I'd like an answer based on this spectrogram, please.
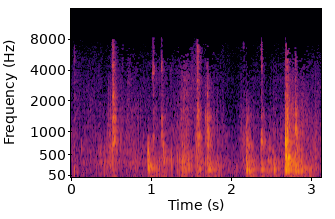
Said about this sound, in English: Andrew Blake drew a leather key case from his pocket as he neared his car. He unlocked and opened the car door.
